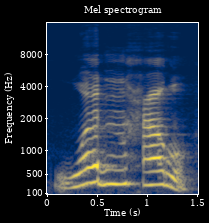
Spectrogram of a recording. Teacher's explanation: ون کی نون کے آگے حا حروف حلقی میں سے آگے ہے تو ادھر غنہ نہیں ہوگا بلکہ اظہار ہوگا، ظاہر کر کے پڑھیں گے لفظ کو۔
